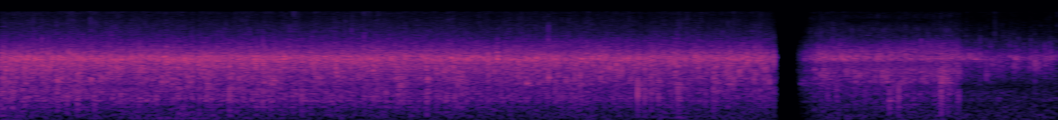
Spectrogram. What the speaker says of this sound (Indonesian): setelah minyak panas, kita masukkan tahu yang sudah diiris-iris tadi ya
